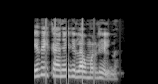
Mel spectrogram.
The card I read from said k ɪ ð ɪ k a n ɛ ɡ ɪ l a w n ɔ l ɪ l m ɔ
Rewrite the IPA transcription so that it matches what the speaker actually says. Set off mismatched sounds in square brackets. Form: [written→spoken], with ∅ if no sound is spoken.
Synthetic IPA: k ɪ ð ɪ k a [n→ɲ] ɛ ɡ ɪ l a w [n→m] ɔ l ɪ l [m→n] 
